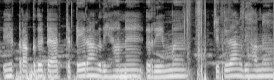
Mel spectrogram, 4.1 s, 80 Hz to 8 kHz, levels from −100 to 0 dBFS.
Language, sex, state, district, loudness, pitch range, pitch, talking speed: Punjabi, male, Punjab, Kapurthala, -15 LUFS, 170-185 Hz, 180 Hz, 190 wpm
